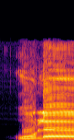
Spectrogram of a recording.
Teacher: huruf bacaan mad wajib muttasil ini wajib dibaca dengan panjang 4 harokat untuk riwayat Imam Hafiz yang masyhur, ataupun ada yang mengatakan 5 harokat.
